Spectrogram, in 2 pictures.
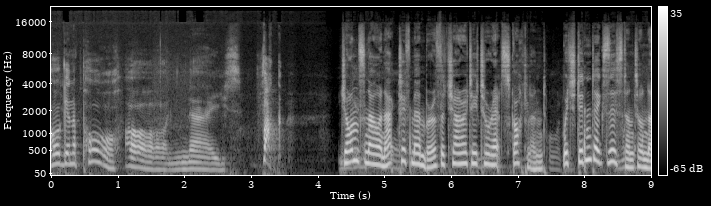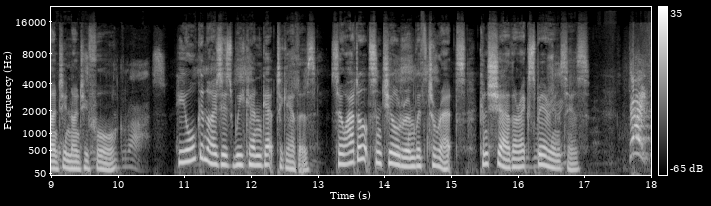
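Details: Adult narrator, with another adult briefly heard at the start; normal fluent speech.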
